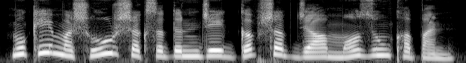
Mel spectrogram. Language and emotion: Sindhi, neutral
